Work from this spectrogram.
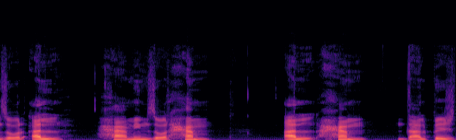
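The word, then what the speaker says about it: ٱلْحَمْدُ: হাম, দাল পেশ দু, আল হামদু। লাম লাম জের লিল, লাম খাড়া জবর লা, লিল্লা, হাজের হি, লিল্লাহি। আলহামদু, এটা হাটা গলার মধ্যভাগ থেকে উচ্চারণ হবে, মানে ভিতর থেকে ভালোভাবে আনতে হবে।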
